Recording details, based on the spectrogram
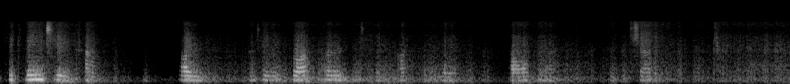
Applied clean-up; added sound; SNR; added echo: neural mask model RNNoise.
